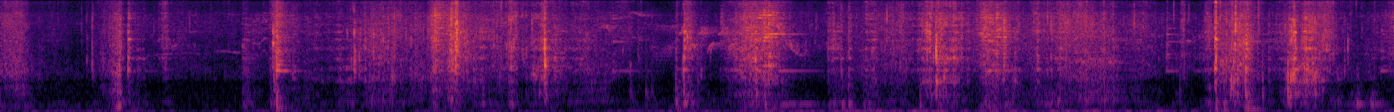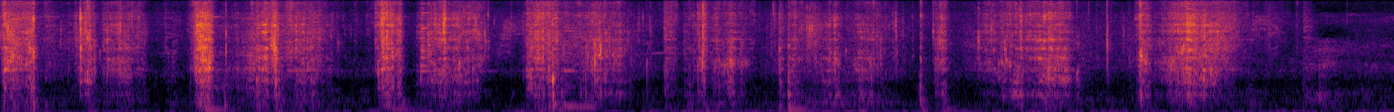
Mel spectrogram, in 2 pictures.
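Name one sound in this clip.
A stick scrapes and digs into soil.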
